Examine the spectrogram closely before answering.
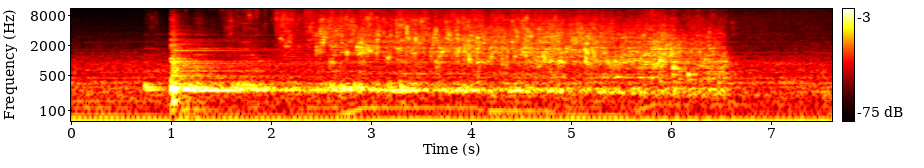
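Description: Water pours from a glass jug into a metal pot.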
